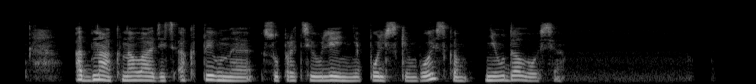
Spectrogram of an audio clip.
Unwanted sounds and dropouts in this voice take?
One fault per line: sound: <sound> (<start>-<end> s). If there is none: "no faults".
no faults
